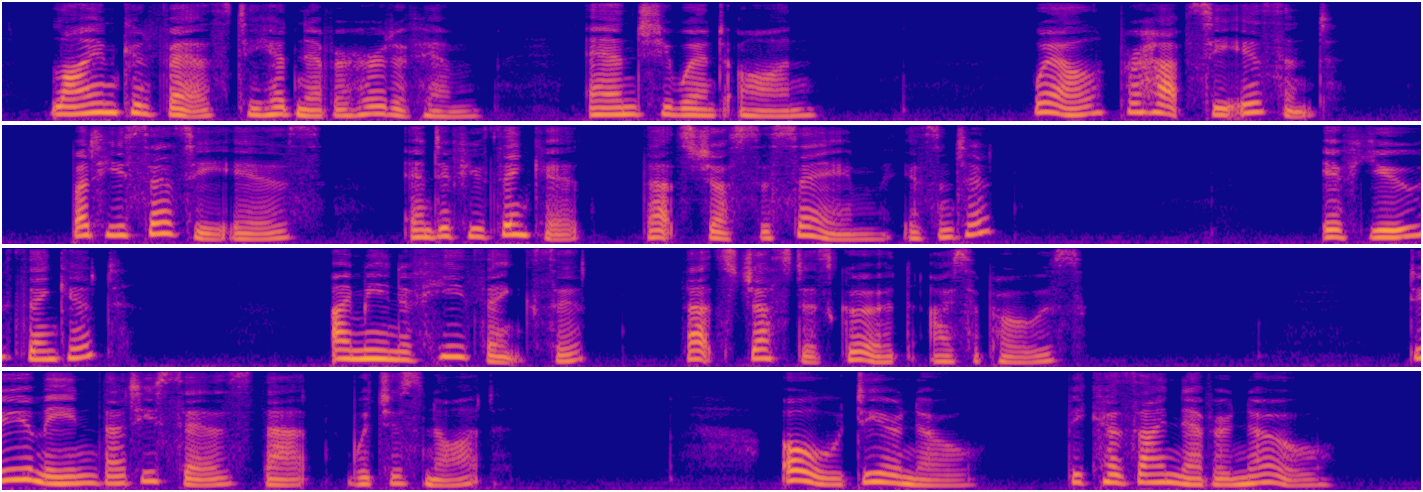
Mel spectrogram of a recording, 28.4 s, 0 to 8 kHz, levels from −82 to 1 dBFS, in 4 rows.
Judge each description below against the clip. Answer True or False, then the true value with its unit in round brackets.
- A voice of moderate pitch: True (175 Hz)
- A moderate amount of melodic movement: False (6.1 semitones)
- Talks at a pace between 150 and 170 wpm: False (135 wpm)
